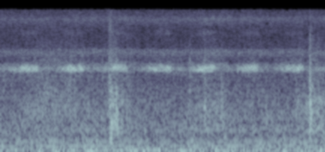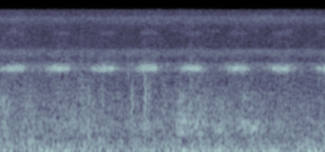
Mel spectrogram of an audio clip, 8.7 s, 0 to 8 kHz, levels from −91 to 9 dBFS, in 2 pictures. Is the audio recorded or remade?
remade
